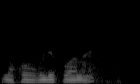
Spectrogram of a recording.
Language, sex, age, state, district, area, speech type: Assamese, male, 30-45, Assam, Dhemaji, rural, spontaneous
